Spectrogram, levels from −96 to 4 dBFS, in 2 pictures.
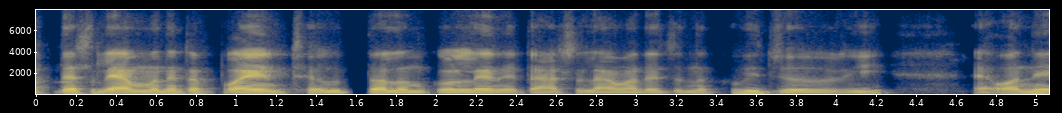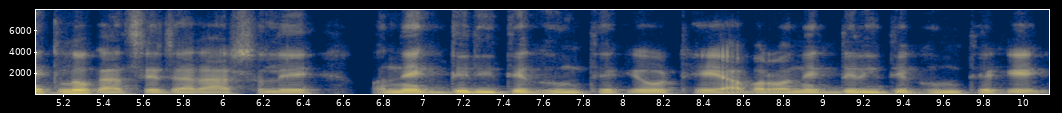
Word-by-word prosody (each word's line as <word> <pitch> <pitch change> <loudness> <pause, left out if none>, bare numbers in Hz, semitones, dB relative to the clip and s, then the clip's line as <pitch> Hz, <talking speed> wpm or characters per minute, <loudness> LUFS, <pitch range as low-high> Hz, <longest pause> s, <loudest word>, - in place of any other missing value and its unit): আপনি - - -5
আসলে 130 -1 +3
এমন 130 +3 +2
একটা 140 0 +1
পয়েন্ট 120 0 +7 0.2
উত্তোলন 115 0 +3
করলেন, 105 -1 +4
এটা - - -2
আসলে 115 +1 -5
আমাদের 115 +1 -1
জন্য 115 +1 -5
খুবই 145 +1 +2
জরুরি। 105 -1 0 0.5
অ্যা - - -4 0.2
অনেক 155 +3 +3
লোক 140 - +4
আছে 105 +2 -8
যারা 110 0 -5
আসলে 110 -1 -6 0.5
অনেক 115 +1 +2
দেরিতে 110 -1 +1
ঘুম 110 0 -4
থেকে 105 0 -7
ওঠে, 100 -1 -8
আবার 105 - -5
অনেক 110 -1 -2
দেরিতে 110 -1 -2
ঘুম 105 0 -4
থেকে 100 0 -4
110 Hz, 170 wpm, -21 LUFS, 105-120 Hz, 0.5 s, পয়েন্ট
